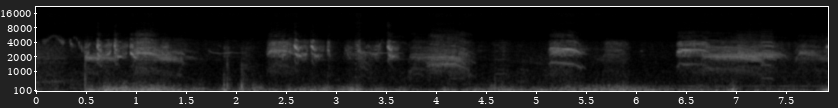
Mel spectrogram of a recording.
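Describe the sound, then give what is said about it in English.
Black-tailed godwits call while chasing each other along a coastal estuary, giving many repeated harsh, bright calls in overlapping bursts over a steady low background rumble. “Those are the calls of black-tailed godwits chasing each other.”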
